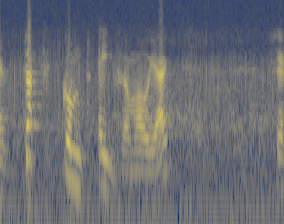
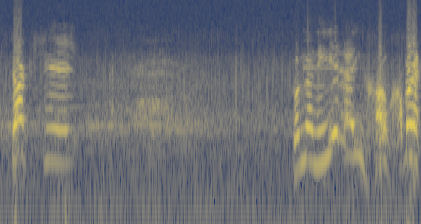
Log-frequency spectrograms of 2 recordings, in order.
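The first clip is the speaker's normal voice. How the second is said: calling a taxi; 10 semitones higher than usual. Acted. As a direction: shout for the cab across the street.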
